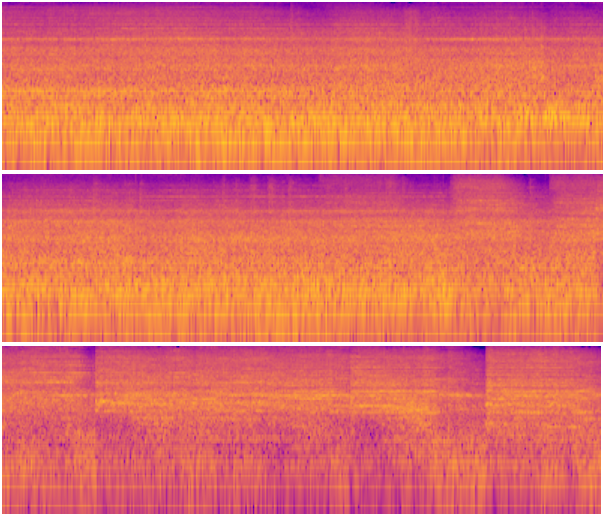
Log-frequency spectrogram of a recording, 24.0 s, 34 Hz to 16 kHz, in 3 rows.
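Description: Freight train passing: GE Dash 9-40CW diesel locomotives running, then double-stack container cars rolling by with steady rail noise and clatter. High wheel squeal from the curve comes and goes, strongest in the second half.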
